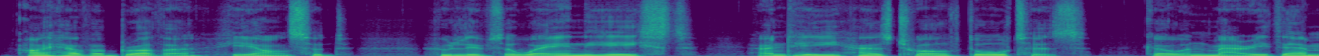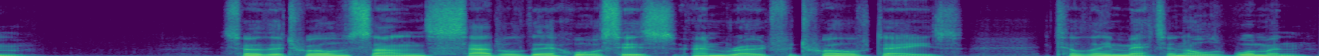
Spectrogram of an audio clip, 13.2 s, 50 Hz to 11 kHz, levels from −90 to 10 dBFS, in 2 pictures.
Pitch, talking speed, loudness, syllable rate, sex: 110 Hz, 175 wpm, -18 LUFS, 4.9 syllables/s, male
